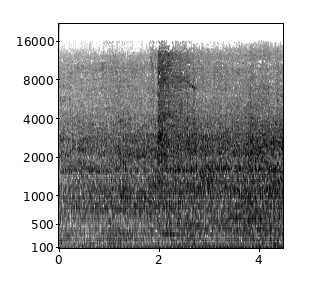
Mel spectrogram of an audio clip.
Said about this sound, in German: Ich sehe jetzt gerade hier den großen grünen Flixbus um die Kurve biegen, der fährt jetzt hier gleich an die Bushaltestelle D hin.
